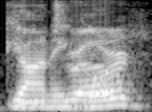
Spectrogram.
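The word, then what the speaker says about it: Yanni Gourde: Yanni Gourd. Yes. Yanni Gourd.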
